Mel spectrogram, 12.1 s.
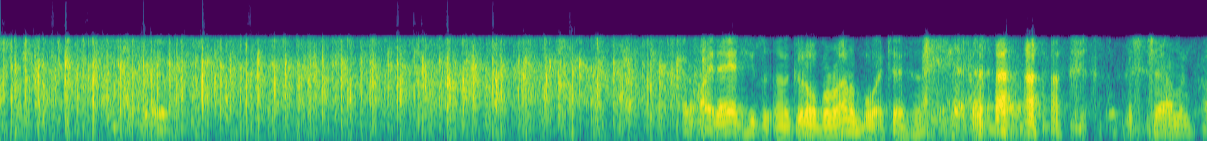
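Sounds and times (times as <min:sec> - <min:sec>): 
group applauding: 0:00.0 - 0:07.4
speech: 0:07.0 - 0:10.8, 0:11.6 - 0:12.0
laughter: 0:09.2 - 0:11.6.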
